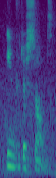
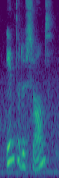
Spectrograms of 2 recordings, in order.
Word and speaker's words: interessant: So take, for example, the word interessant in Dutch. Interessant is not interessant. It's not interessant. So you can hear that if I change the stress for the different part of the word, it doesn't actually sound right anymore.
